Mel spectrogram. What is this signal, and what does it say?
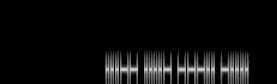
Morse code, heard as a keyed tone, about 50 wpm, 700 Hz. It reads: 3486
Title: Common Cut Numbers - 4-Digit 50wpm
